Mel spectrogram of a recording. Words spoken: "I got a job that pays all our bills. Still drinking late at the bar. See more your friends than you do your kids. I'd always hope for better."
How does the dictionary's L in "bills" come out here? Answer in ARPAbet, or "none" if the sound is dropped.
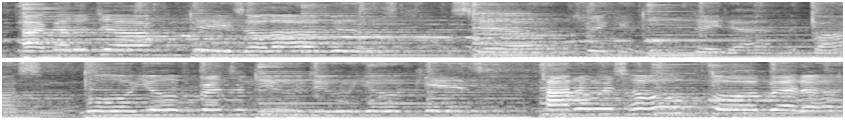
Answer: L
